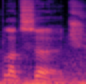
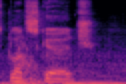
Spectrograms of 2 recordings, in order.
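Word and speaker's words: Bloodscourge: Yeah, it's not blood surge. Uh, if that's what you're thinking, it's blood scourge.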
